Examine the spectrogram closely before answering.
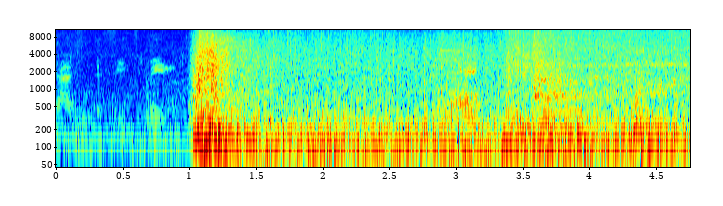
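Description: Flames roar steadily from a spell.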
